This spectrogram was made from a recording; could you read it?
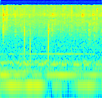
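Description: Steady rain patters on a surface with a low constant hum beneath, a few sharper drops or taps standing out now and then, soft and continuous throughout.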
